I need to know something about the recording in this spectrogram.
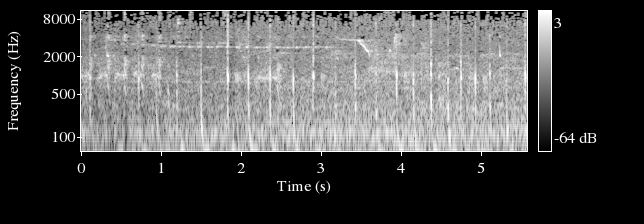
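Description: A white horse ridden by a man gallops away, its hooves pounding in a rapid, irregular clatter of sharp thuds that runs steadily through the whole stretch over a rough background noise, with no voices.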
